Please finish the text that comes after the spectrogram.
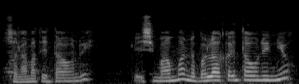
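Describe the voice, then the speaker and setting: A man's voice: high-pitched, expressive, fast. A man playing a deferential, obliging family relative in a radio drama, respectful and agreeable. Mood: concerned.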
